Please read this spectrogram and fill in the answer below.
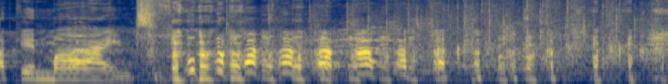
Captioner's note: applause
